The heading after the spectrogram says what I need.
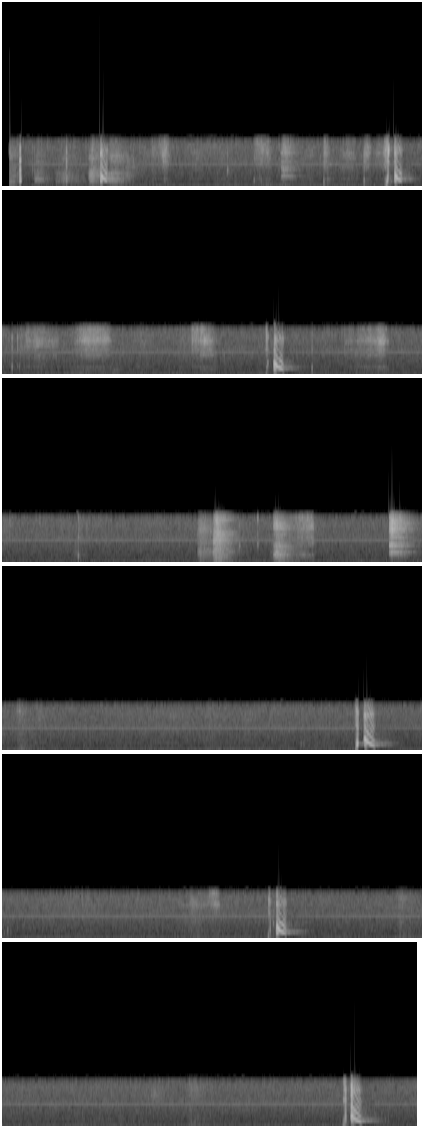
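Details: Animal with hiccups after eating: brief, sharp hiccup sounds repeating every few seconds, with quiet room noise between them.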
